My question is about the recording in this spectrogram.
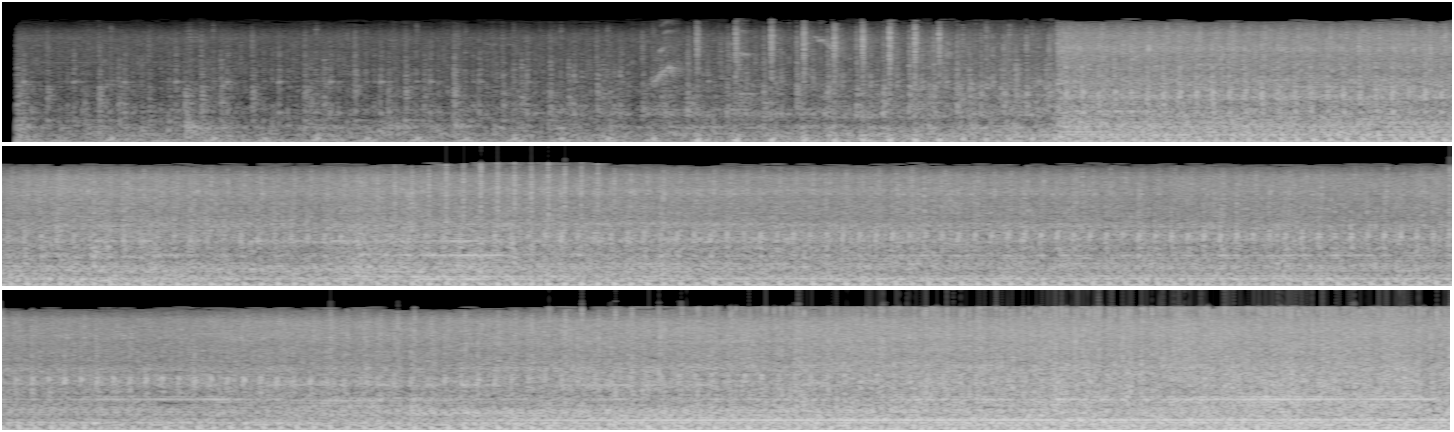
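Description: Engine-driven straw chopper running: a pulsing engine beat at first, then from about five seconds in a much louder, steady running noise with a dense hiss over the engine drone as the machine chops straw.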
